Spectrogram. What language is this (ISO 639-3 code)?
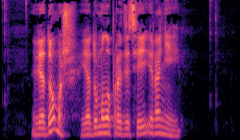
bel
